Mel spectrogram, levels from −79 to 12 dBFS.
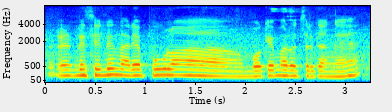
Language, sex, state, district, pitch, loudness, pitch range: Tamil, male, Tamil Nadu, Nilgiris, 180 Hz, -12 LUFS, 160-185 Hz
